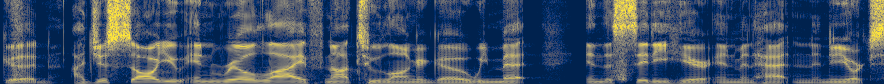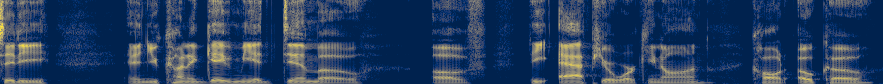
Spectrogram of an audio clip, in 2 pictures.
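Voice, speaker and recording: Podcast host, a man with a low voice, loose and chatty, dry close sound. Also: fairly even intonation, a little slow, darkish tone, clear, resonant tone, dry recording. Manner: friendly, loose, many fillers. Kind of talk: casual interview.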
